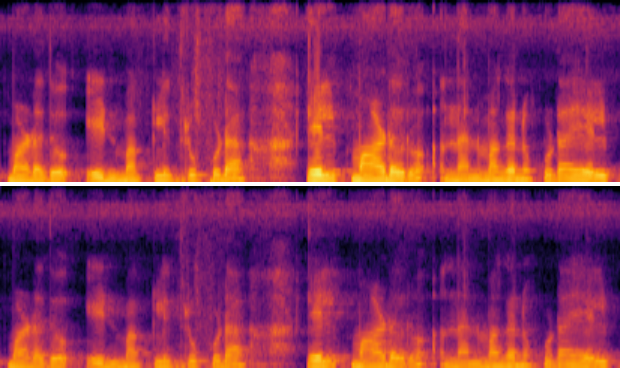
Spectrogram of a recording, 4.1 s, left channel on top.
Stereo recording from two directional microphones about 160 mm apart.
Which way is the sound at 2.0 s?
45° left (ahead or behind).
